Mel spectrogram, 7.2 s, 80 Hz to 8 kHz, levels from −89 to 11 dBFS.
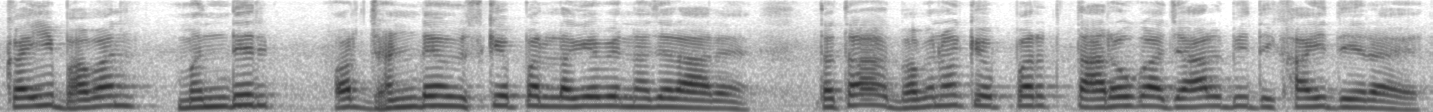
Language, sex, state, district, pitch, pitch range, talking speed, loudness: Hindi, male, Chhattisgarh, Balrampur, 235 Hz, 215-250 Hz, 210 wpm, -15 LUFS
